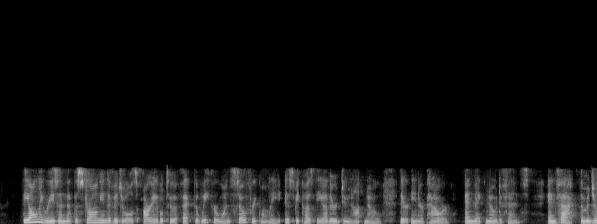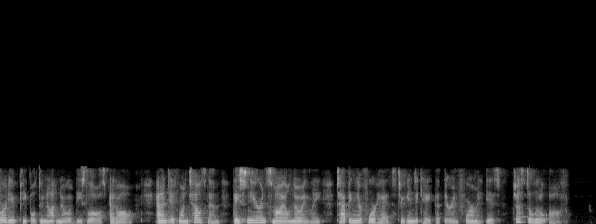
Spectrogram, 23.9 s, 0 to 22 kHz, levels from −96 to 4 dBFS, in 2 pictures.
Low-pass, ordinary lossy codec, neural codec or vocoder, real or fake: 5.4 kHz; AAC, 32 kbps; vocoder, 22.05 kHz, 80 mel bands, HiFi-GAN; fake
